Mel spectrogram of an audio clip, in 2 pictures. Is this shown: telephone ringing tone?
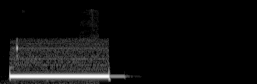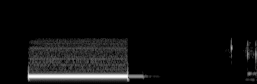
yes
